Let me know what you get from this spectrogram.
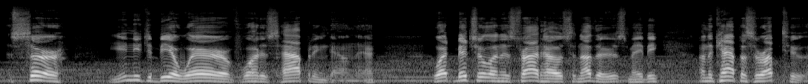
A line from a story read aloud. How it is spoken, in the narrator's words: I said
